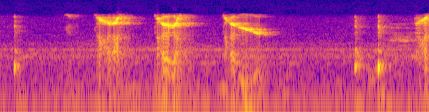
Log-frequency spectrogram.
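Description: Faint recorded bottlenose dolphin signature whistles: three short, high chirps in quick succession, the last gliding down in pitch.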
